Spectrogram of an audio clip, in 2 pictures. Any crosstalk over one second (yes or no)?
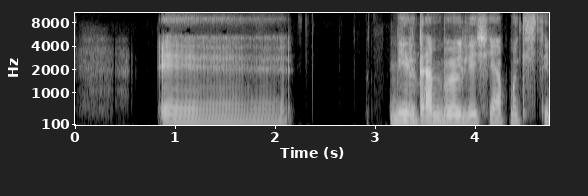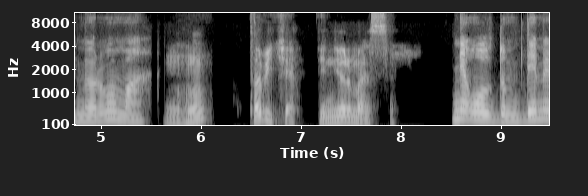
no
